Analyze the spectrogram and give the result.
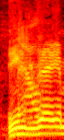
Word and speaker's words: Yngwie: How do you say this guy's? Yevgeny Malmsteen? – Yngwie Malmsteen.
